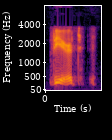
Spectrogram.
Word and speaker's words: Weert: Some sources mentioned a fair that was to take place in, I believe it's pronounced Weert, W-E-E-R-T, in the province of Limburg.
